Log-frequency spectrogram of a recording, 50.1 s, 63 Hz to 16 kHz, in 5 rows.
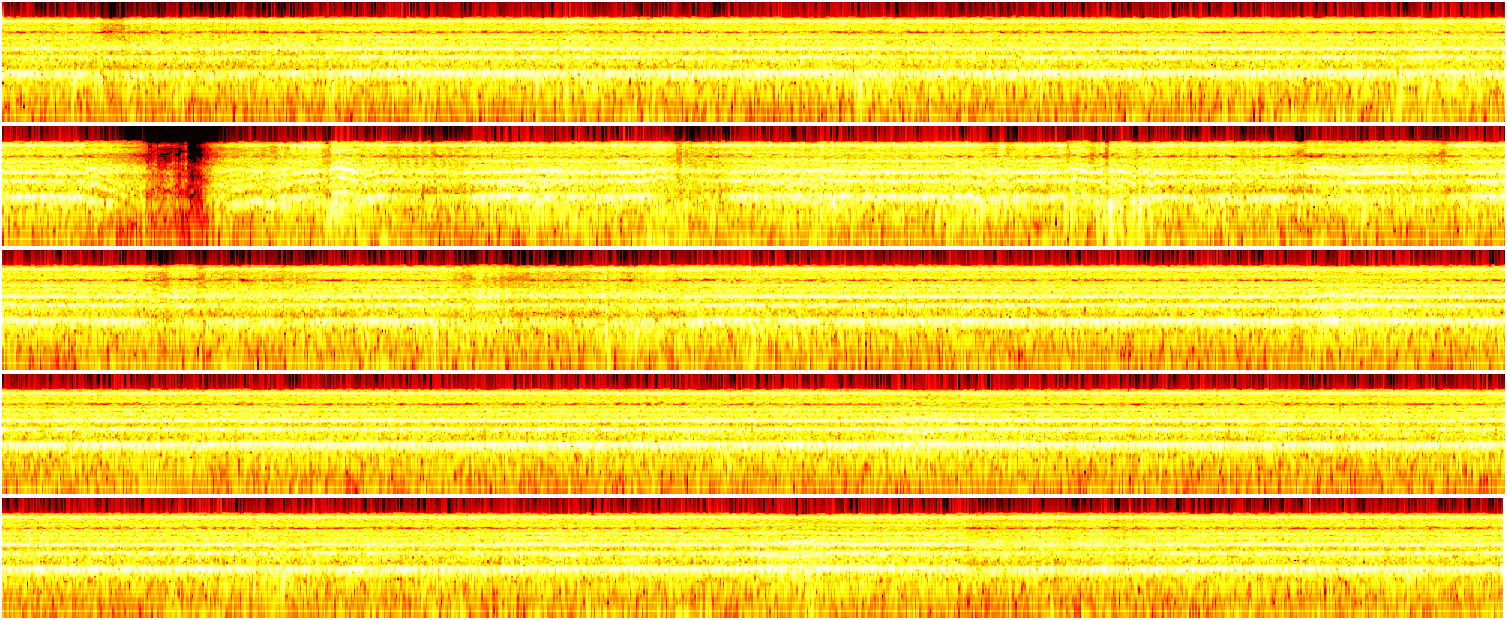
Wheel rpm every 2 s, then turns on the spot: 160, 160, 160, 160, 160, 100, 160, 170, 160, 160, 160, 160, 160, 160, 160, 160, 160, 160, 160, 160, 160, 160, 160, 160, 160.
none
